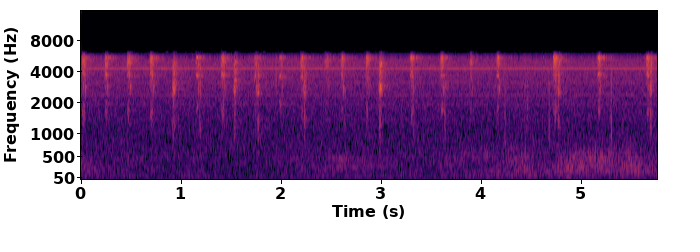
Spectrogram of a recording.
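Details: Squirrels fighting in the wild at Banff, Canada. A steady series of crisp ticking chips repeats several times a second, with a soft rustling noise that swells near the end.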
